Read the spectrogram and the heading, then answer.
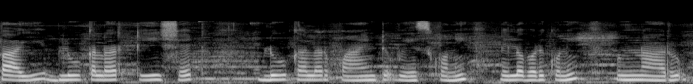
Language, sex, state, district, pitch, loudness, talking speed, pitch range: Telugu, female, Telangana, Hyderabad, 210 Hz, -16 LUFS, 95 wpm, 205-220 Hz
